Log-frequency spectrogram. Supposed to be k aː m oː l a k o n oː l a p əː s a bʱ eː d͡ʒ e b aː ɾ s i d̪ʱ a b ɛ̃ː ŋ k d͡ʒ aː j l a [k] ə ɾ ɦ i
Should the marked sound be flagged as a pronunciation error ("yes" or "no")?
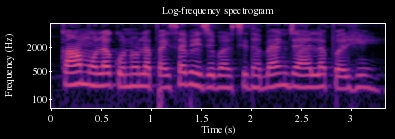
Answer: yes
